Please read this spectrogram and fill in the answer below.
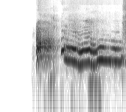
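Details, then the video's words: Cozy Cavalier King Charles Spaniel puppy snuggling on a warm Friday morning in a home raising emotional support dogs; a brief rough yelp, then a sustained wavering whine lasting about a second. "Cavalier Puppy Livestream: Cozy Cavaliers Love to Snuggle"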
